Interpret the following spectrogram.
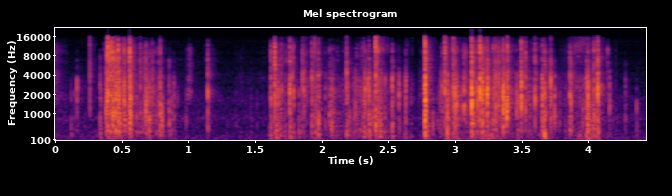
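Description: A foil blind-bag packet of Lion Guard mystery figures being crinkled and torn open by hand. The crackling comes in two stretches: a short one at the start, a brief lull, then a longer one.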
